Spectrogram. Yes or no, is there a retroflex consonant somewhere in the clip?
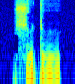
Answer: yes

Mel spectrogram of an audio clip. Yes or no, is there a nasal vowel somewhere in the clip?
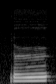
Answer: no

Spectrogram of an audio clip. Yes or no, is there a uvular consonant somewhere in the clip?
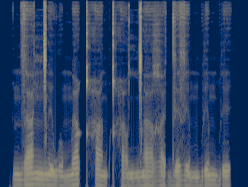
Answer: yes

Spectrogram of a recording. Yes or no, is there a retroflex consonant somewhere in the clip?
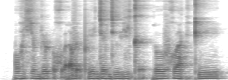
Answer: yes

